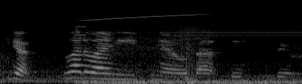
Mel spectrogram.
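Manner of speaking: ordinary talk, nothing marked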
